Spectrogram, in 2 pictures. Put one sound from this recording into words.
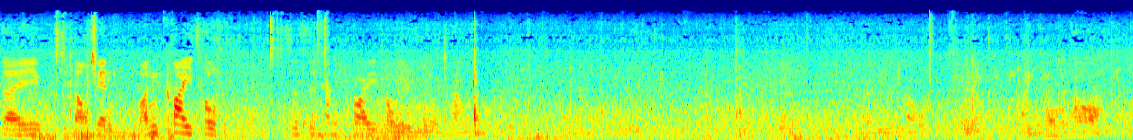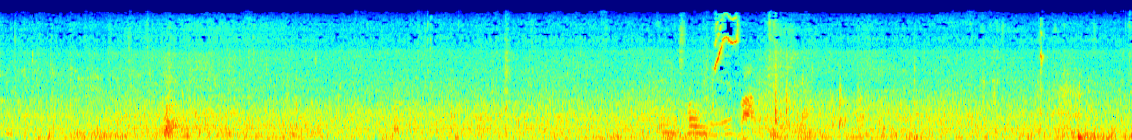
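Water laps against a small boat.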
